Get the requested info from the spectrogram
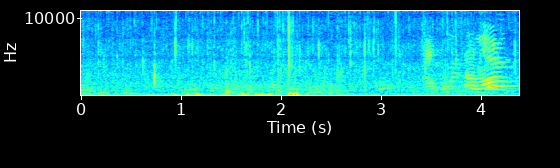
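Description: Steady rain falling on a swimming pool and its wet paved deck, an even hiss, with a few low thumps on the microphone. Near the end a child's high voice calls out.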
